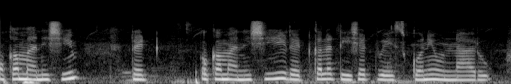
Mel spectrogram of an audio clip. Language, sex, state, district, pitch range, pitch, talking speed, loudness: Telugu, female, Telangana, Mahabubabad, 215-240 Hz, 225 Hz, 115 wpm, -16 LUFS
